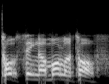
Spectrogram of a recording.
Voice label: throwing molotov, jungle male; agents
